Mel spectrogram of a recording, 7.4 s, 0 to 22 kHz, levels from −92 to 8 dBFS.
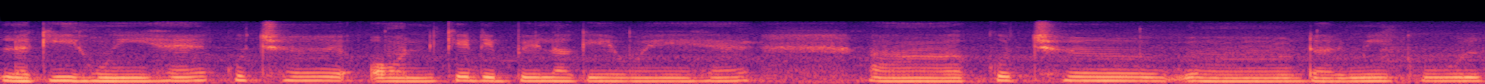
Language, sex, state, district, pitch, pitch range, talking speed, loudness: Hindi, female, Chhattisgarh, Sarguja, 165 Hz, 155-180 Hz, 130 wpm, -15 LUFS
